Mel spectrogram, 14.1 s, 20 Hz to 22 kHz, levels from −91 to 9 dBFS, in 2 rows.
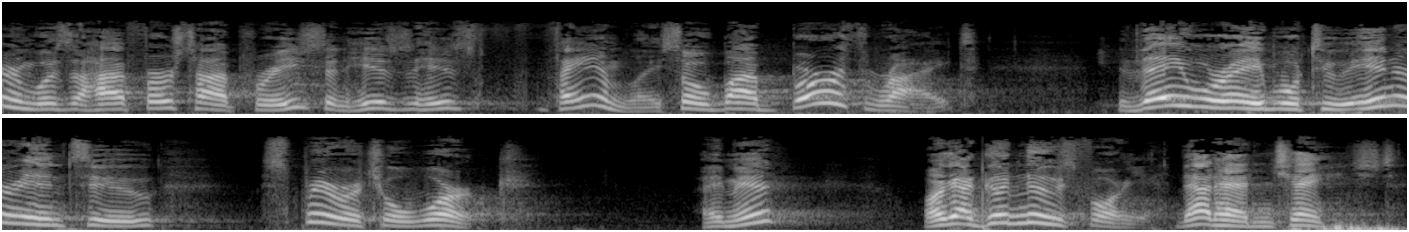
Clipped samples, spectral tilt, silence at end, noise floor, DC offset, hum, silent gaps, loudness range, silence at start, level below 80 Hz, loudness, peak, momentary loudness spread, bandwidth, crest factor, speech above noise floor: under 0.1%; -5 dB/octave; 0.05 s; -69 dBFS; under 0.1%; none; none; 6 LU; 0 s; -40 dBFS; -18 LUFS; 0 dBFS; 13 LU; 10.5 kHz; 18 dB; 51 dB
